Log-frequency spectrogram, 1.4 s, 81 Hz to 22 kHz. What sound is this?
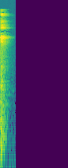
tambourine hit 03
10 inch goatskin tambourine with single row of nickel-silver jingles recorded using a combination of direct and overhead mics. No processing has been done to the samples beyond mixing the mic sources.
dry, multi, real, skin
